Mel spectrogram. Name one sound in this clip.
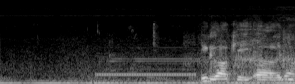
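A phone rings out on the line.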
